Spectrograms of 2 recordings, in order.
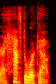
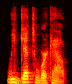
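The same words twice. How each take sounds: First: "to" in "have to" leaned on, lower and quieter, a grudging chore; grudging stress on have to. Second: "get" in "we get to" pressed, calm and low, as a privilege; stress on get. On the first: Retold or imitated. Coach mocking the old chore mindset, grudging stress on to. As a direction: sigh out "I have to work out", weight on "to". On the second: Shown as a demonstration. Coach correcting viewers' mindset, firm stress on get. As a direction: land firmly on "get", a settled correction.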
